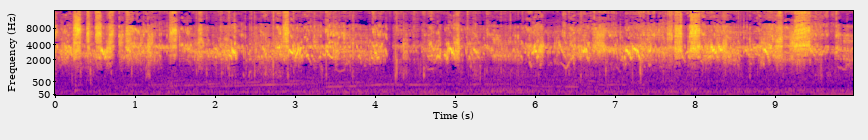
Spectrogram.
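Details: Pet budgerigar chicks aged 25 days chatter nonstop for ten seconds. Harsh, grating squawks and thin chirps pile on top of each other, with a faint low hum underneath.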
